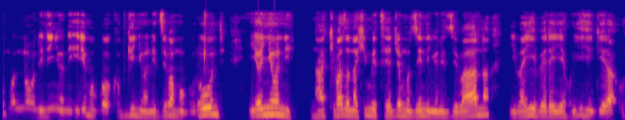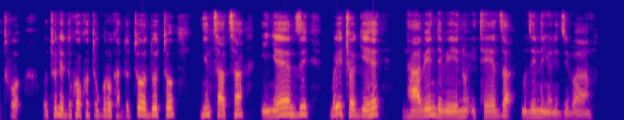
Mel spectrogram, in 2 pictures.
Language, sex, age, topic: Rundi, male, 25-35, agriculture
